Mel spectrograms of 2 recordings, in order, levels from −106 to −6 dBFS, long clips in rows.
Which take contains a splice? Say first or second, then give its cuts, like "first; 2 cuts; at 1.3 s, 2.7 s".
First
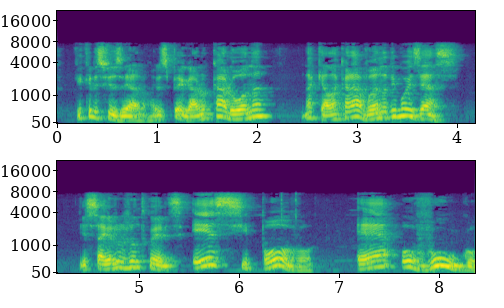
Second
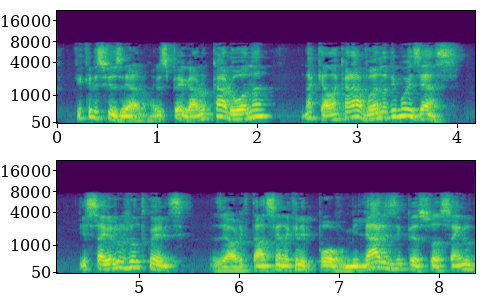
second; 1 cut; at 5.5 s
